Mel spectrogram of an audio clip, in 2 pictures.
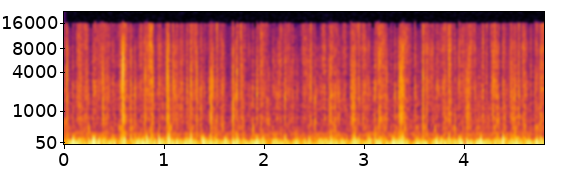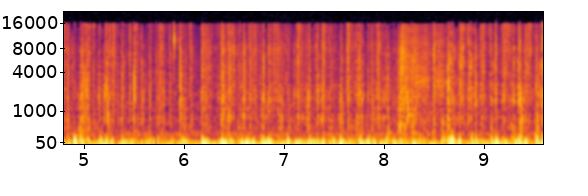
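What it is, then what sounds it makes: Textured plastic foam roller. Fingertips and nails scratch and tap the ridged grid texture of a large black plastic textured foam roller held horizontally in both hands. The result is a dense, continuous stream of quick, dry taps and scratches with a heavy low thump and rumble under thin bright scraping clicks, each sound dying away almost at once.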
